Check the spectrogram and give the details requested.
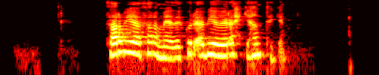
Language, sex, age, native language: Icelandic, female, 40-49, Icelandic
